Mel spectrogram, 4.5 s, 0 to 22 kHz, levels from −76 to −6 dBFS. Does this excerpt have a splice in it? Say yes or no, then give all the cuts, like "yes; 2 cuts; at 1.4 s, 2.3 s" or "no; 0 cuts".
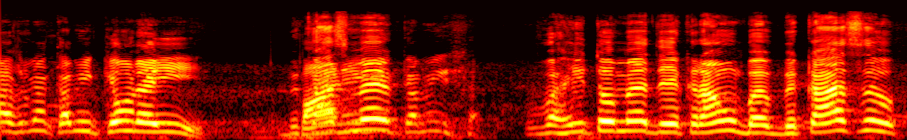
no; 0 cuts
